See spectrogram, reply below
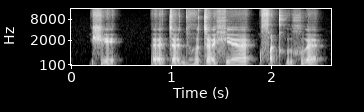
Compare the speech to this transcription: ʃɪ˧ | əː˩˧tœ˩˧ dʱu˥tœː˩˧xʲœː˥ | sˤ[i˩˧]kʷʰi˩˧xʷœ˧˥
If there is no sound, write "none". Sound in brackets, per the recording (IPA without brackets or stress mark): e˩˧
